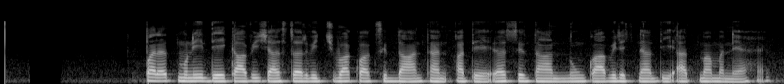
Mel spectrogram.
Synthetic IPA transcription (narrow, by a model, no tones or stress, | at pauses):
pəɾət̪mʊniːd̪eːkaːfiːʃaːst̪əɾʋɪt͡ʃʋəkʰʋəkʰsɪd̪ãːnt̪ɦənət̪eːɾəsɪd̪ãːnt̪nũːkaːfiːɾət͡ʃnãːd̪iːʔa̰ːt̪maːmənjaːɦɛ̰ː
